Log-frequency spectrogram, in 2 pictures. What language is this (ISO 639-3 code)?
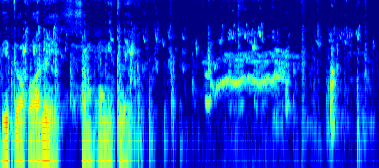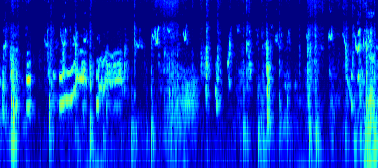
fil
